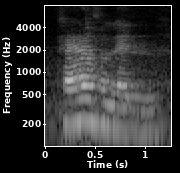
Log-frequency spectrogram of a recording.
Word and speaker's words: Perlen: And I think it's interesting that you actually pronounce the R there with the tongue. You actually say a perlen. Well, you say it rolled in the back, and I can't do that, so.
